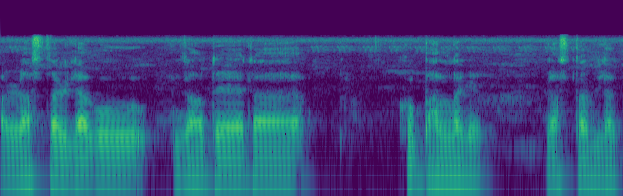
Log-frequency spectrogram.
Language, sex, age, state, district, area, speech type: Assamese, male, 45-60, Assam, Dibrugarh, rural, spontaneous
